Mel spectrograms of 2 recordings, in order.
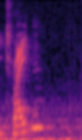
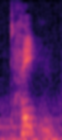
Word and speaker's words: Titan: The second one you need to talk to is Timothy Triton. Timothy Triton. Actually, I said it wrong. Titan. Titan, but he pronounces it as if it had only one T.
